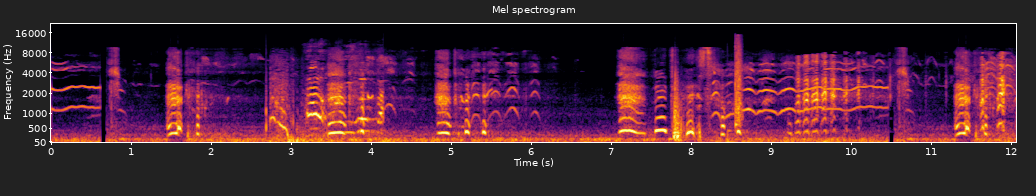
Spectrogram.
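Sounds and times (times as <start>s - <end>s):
shrill laughter: 0.0s - 6.4s, 8.3s - 12.0s.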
